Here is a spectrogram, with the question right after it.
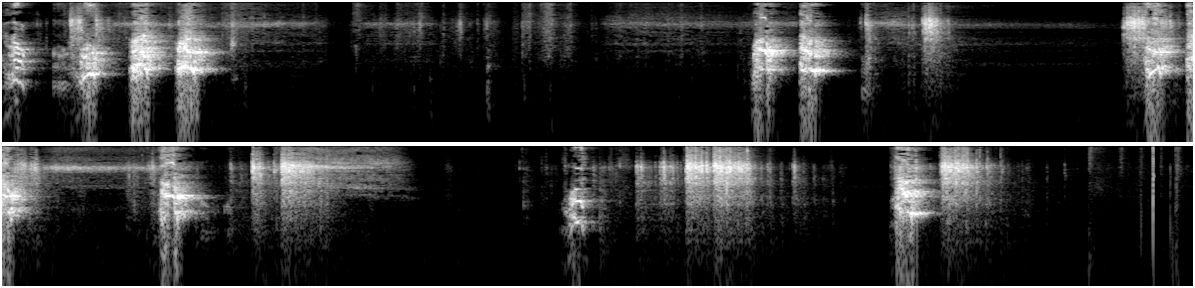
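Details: West Highland White Terrier at a kennel, at play while discovering the big world outside; bright, high yapping barks in quick clusters, often doubled, separated by short pauses, with a steady high hiss underneath.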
